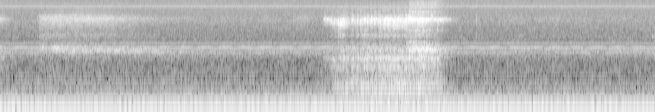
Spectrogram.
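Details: Adult man (father) snoring: rough, rattling snores over a steady hum of background noise.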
